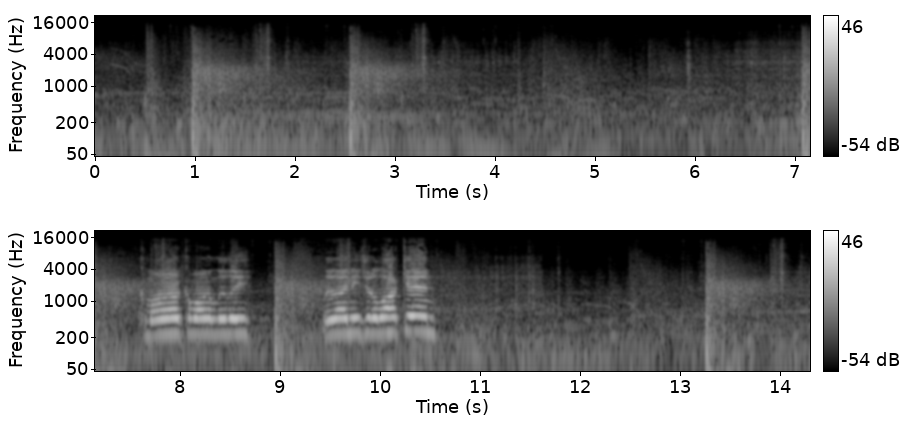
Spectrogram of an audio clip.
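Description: A rifle fires with sharp cracks.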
